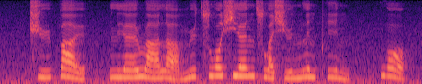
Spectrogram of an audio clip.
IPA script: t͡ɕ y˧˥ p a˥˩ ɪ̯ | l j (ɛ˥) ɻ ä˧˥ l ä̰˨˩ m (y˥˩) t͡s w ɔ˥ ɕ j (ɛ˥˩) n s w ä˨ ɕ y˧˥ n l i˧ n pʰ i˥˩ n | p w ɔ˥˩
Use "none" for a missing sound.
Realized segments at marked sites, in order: ɛ˧˥, y˥˩, ɛ˥

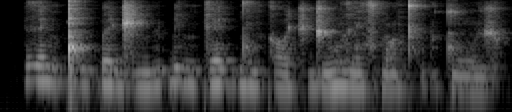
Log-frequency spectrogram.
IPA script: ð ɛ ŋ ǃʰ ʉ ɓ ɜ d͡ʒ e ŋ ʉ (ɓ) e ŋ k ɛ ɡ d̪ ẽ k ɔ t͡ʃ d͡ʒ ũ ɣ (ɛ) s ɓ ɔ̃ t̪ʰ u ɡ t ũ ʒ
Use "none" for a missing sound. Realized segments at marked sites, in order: ɓ, ɛ̃

